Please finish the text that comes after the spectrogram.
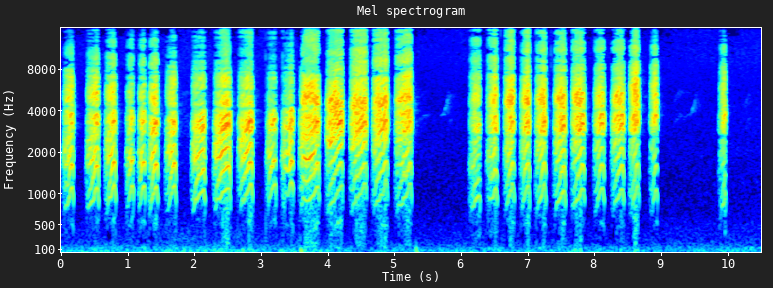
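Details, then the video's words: Black drongo lure calls: long runs of scratchy, quavering notes at roughly three per second. A brief silence splits the bursts, and one last single note follows the second run. "suab ntxias tshauv quaj dib tua 100% เสียงนกแซวดำร้อง"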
